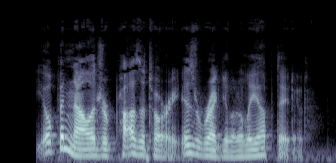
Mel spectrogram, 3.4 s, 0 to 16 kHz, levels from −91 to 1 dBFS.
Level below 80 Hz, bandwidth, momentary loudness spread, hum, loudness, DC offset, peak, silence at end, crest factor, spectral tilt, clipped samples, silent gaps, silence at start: -44 dBFS; 9.4 kHz; 10 LU; none; -21 LUFS; under 0.1%; -2 dBFS; 0.35 s; 20 dB; -9 dB/octave; under 0.1%; none; 0.35 s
